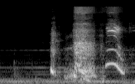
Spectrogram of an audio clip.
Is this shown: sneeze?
yes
